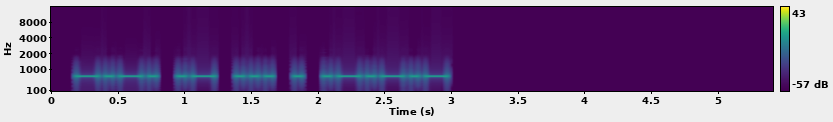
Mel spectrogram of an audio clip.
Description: Morse code, heard as a keyed tone, about 22 wpm, 700 Hz. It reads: CASE.
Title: Sentences from Top 1300 Words 22wpm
